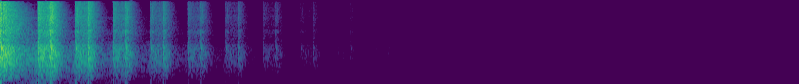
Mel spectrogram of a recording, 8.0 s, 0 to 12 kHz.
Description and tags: Clap 2 - Ultra Reverse Reverb and Delay
This is a record from our radio-station inside the rooms and we´ve recorded with a zoomH2.
Clap, Delay, Reverb, Reverse, Ultra, ZoomH2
